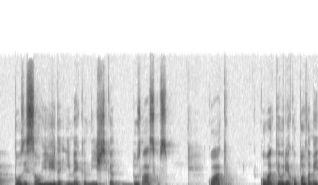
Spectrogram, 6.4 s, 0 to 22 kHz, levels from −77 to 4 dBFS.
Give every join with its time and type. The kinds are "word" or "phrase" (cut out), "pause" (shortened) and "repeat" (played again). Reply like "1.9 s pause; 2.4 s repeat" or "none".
2.8 s word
